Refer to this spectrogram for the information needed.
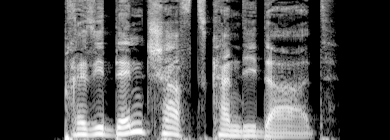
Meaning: presidential candidate, candidate for president, candidate for a presidency
- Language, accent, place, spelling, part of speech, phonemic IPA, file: German, Germany, Berlin, Präsidentschaftskandidat, noun, /pʁɛziˈdɛntʃafts.kandiˌdaːt/, De-Präsidentschaftskandidat.ogg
